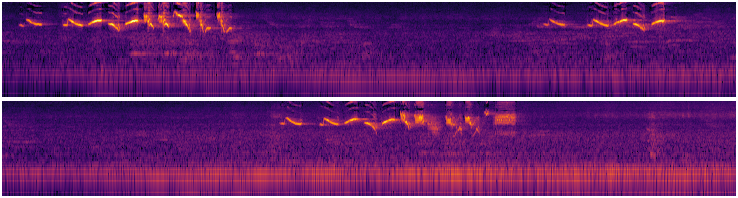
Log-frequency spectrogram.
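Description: A double-collared seedeater sings bright, rapid bursts of high twittering and slurred whistled notes.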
